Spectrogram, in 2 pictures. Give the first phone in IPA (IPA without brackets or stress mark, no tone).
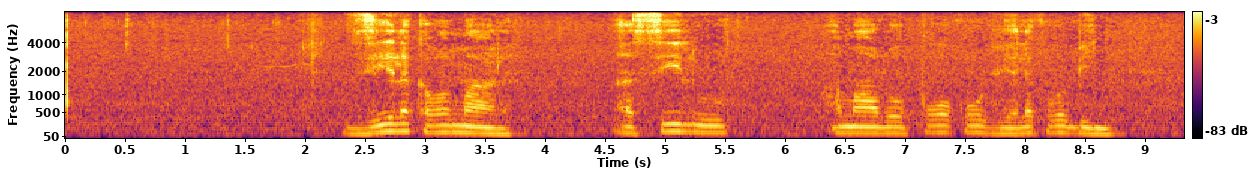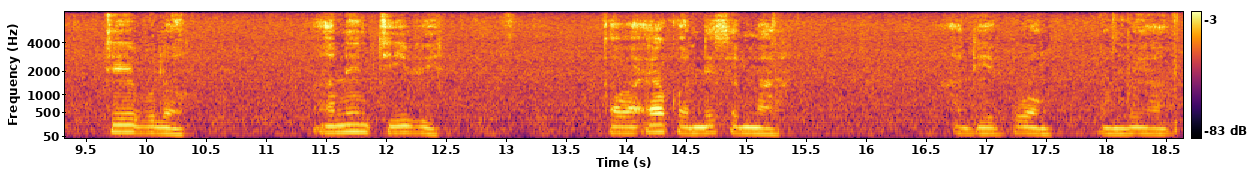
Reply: z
